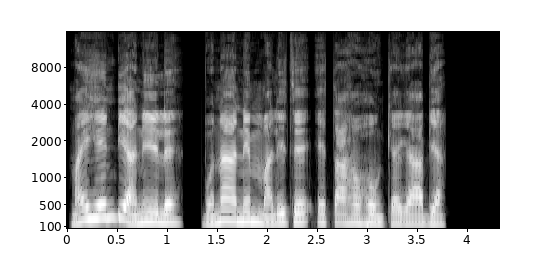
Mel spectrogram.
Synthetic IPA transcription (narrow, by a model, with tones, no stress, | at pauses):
ma˨i˦ɦe˦n̩˦dɪ˦a˨niː˦le˦ | bʊ˨naː˦˨nɪ˦m̩˦ma˨li˦te˦ʔɪ˦ta˦ɦʊ˦ɦʊ˦ŋ̩˨ke˦ɡa˦a˦bja˦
